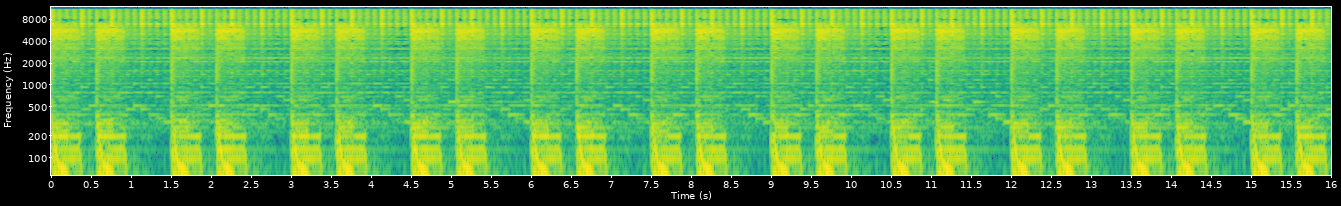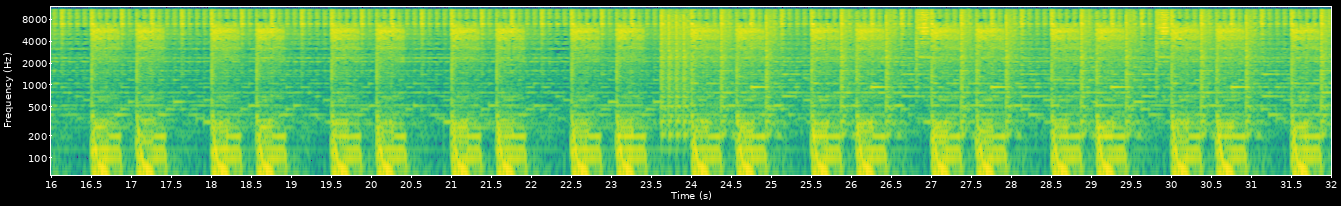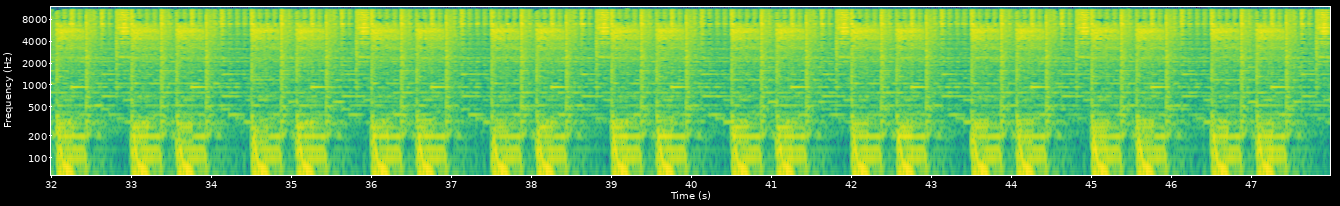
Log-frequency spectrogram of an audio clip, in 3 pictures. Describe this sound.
Guitar synth loop. Loop was created by me with nothing but sequenced instruments within Logic Pro X.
